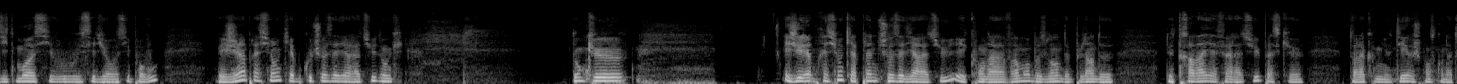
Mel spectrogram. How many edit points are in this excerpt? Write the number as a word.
zero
